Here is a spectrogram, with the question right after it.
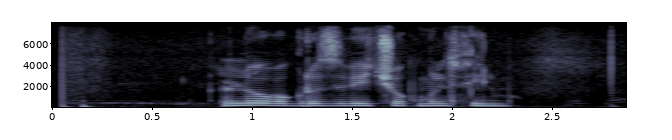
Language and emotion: Russian, neutral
